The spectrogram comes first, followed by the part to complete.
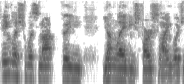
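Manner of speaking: normal talking voice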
